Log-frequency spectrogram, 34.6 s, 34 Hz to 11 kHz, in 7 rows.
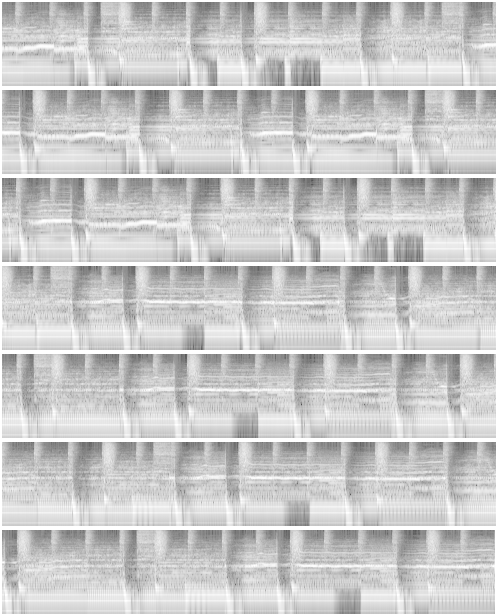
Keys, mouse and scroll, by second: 7.5 click, 9.2 click, 15.6 Left, 15.7-17.7 drag, 17.7 right click, 18.2 click, 19.7 click, 21.1 click, 22.6-25.6 drag, 25.8-27.9 drag, 27.9 right click, 28.8-34.1 drag, 34.1-34.5 drag.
